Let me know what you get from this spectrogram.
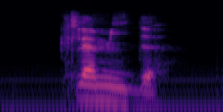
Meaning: chlamys
- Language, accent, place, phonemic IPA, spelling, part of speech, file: French, France, Lyon, /kla.mid/, chlamyde, noun, LL-Q150 (fra)-chlamyde.wav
